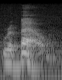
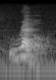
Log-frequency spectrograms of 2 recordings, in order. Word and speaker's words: rebel: remember the difference between the verb rebel which has unstressed short e3 followed by stressed short e1 and the noun rebel which has stressed short e1 followed by the unstressed short e2 iv sound this little word in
